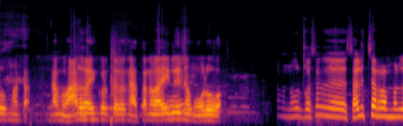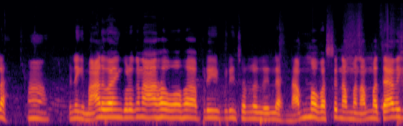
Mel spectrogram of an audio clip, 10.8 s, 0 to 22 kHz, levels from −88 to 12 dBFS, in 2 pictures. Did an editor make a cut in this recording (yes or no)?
yes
